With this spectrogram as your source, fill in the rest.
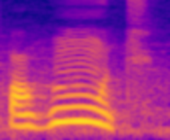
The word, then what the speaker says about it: पहुँच: हवा निकलती है, और अनुनासिक जिसमें लगा होता है उसे थोड़ा लंबा खींचकर बोला जाता है, तो हम इसे उच्चारण करते हैं पहुँच।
